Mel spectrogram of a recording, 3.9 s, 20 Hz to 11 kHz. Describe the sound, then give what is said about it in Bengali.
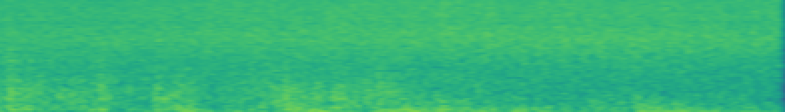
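A thunderstorm with heavy rain and wind: a dense, steady roar of pouring rain over a low, rumbling thunder that fills the whole stretch without pause, and no voices are heard. “বরাত মন্দ, 5-7 মিনিটের মধ্যেই দৈত্যের মতো কালো মেঘটা সারা আকাশ ছেয়ে ফেলল এবং মুষলধারে বৃষ্টি নামল। সেই সঙ্গে ঝড়ের সে কি বেগ!”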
